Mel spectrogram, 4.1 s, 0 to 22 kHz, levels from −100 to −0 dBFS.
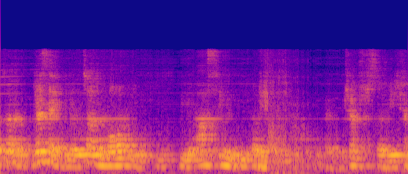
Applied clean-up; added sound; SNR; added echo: neural separator model SepFormer DNS4.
